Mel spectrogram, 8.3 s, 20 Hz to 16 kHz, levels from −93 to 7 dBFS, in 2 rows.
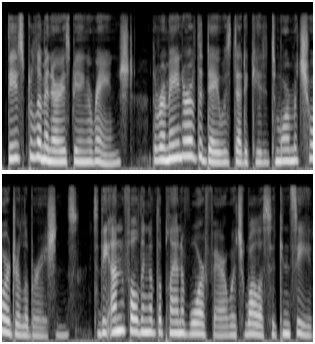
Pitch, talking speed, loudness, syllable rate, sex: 230 Hz, 190 wpm, -16 LUFS, 6.9 syllables/s, female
